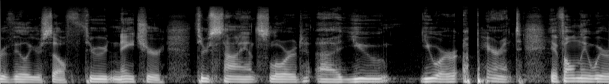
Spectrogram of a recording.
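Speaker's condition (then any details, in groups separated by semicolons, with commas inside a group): No condition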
